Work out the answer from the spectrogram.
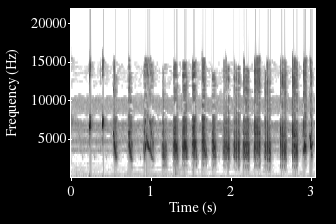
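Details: Clamorous reed warbler singing ngacor style for other birds to learn from: two thin high pips, then an accelerating stream of loud scratchy notes, about six per second.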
